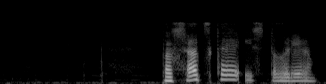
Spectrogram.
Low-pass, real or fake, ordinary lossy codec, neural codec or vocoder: 7.2 kHz; fake; none; codec, 16 kHz in and 24 kHz out, 0.6 kbps, FireRedTTS-2 codec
